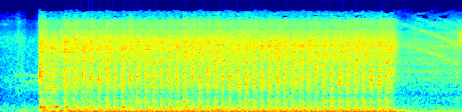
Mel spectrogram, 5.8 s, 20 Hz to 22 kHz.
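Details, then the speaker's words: Nissan S13 with a VQ35 swap, no start thought fuel-related, with 12 V at the injectors, spark confirmed, fuel pump priming and battery charged: about four and a half seconds of steady cranking, never fires; zero fuel pressure measured. "we have fuel fuel pump is priming the battery's charged now throttle wheel is connected and uh i test the fuel pressure and i'm getting zero fuel pressure"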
